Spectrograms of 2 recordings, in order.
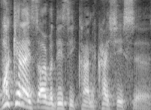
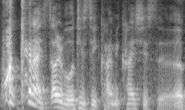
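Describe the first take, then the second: First: The sentence is spoken at a normal, quicker pace. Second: The sentence is spoken slowly and deliberately.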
